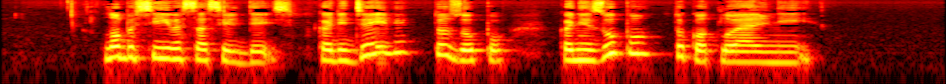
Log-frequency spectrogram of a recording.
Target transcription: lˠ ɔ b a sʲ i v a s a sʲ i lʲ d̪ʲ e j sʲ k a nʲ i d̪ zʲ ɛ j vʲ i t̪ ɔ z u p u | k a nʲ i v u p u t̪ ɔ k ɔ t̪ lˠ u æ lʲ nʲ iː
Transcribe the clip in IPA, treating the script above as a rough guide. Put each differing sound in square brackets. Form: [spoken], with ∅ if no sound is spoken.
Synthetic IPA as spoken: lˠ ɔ b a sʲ [iː] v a s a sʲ i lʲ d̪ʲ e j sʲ k a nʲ i d̪ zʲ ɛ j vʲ i t̪ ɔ z u p u | k a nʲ i [z] u p u t̪ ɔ k ɔ t̪ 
